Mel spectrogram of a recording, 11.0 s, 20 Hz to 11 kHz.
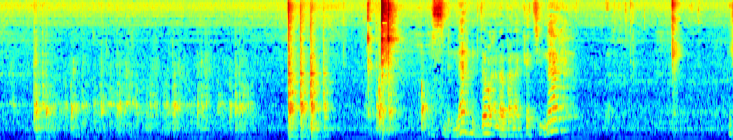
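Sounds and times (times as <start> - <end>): wooden spoon scraping pan: 0.6 - 3.9
spoon knocking against pan: 4.3 - 5.9.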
